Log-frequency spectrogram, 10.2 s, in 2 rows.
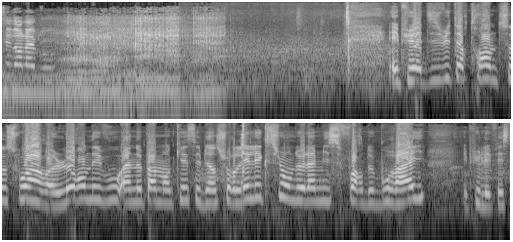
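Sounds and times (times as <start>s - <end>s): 
quad bikes revving during a mud race at a fair: 0.0s - 4.2s
speech: 0.2s - 1.5s, 3.9s - 10.1s.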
